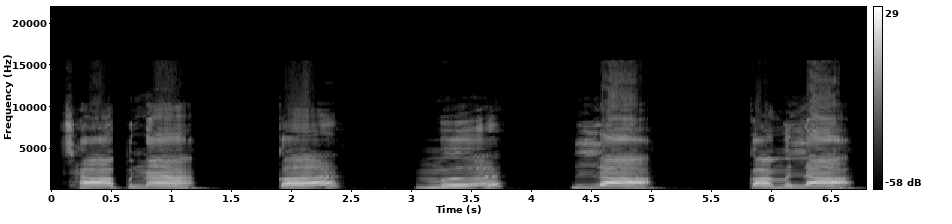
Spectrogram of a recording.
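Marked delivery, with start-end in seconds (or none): 1.9-5.0 very slow, each syllable drawn out. Shown as a demonstration. Teacher sounding out a word for pupils, slow syllables. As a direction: spell the word out slowly for a child. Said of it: "मैं किस तरीके से".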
